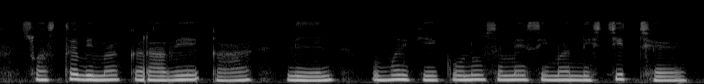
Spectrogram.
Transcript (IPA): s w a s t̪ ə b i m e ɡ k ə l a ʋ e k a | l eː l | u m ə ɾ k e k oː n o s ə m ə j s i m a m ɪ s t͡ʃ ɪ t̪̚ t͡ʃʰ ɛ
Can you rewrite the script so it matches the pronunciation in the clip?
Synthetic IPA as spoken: s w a s t̪ʰ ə b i m a ɡ k ə ɾ a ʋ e k a | l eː l | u m ə ɾ k e k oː n o s ə m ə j s i m a n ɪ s t͡ʃ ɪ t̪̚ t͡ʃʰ ɛ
